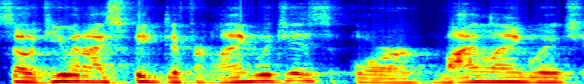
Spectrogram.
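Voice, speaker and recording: With audible room echo, a man talks at a moderate pace in a somewhat breathy, medium-pitched voice with ordinary pitch variation. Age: 40s. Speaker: communication trainer. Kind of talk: webinar presentation. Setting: video conference via laptop. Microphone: laptop microphone.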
